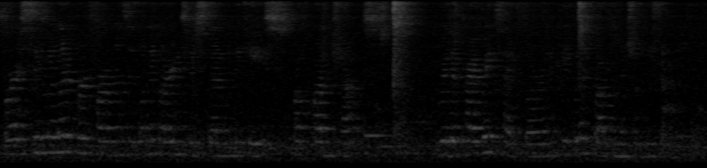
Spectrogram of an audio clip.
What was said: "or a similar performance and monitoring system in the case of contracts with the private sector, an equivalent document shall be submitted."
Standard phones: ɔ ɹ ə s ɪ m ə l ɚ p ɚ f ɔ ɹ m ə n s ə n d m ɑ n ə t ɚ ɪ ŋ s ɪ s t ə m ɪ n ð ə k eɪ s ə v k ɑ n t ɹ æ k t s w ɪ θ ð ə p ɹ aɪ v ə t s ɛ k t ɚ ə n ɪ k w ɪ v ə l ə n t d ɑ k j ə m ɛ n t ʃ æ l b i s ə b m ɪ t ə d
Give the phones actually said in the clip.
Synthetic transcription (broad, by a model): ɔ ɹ ə s ɪ m ə l ɚ p ɚ f ɔ ɹ m ə n s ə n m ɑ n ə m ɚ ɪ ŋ s ɪ s t ə m ɪ n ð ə k eɪ s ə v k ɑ n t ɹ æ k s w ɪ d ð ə p ɹ aɪ v ə t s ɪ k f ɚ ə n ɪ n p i p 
